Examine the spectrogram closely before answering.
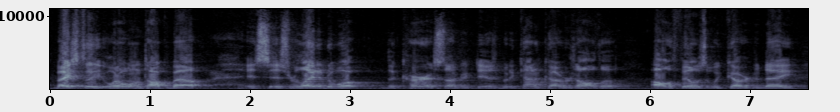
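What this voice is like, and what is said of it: Southern US accent. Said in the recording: “You got the Georgia guy's accent.”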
